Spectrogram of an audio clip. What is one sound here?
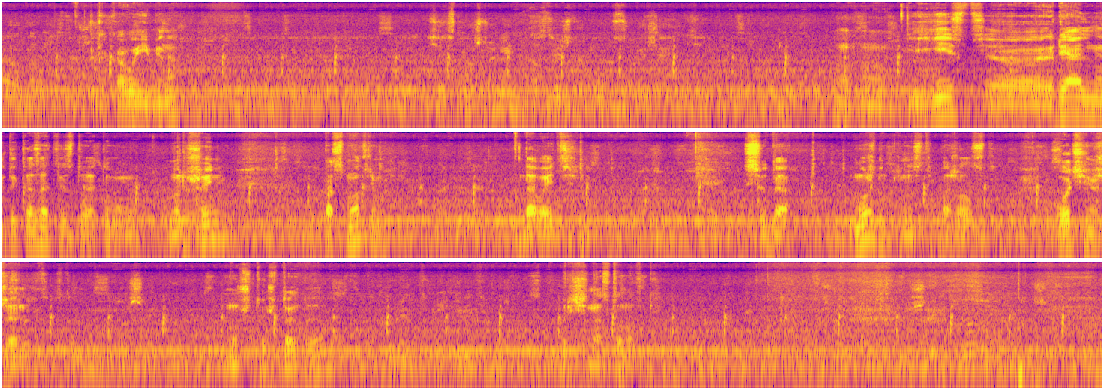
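A man speaks calmly just outside a car window, heard through the glass.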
